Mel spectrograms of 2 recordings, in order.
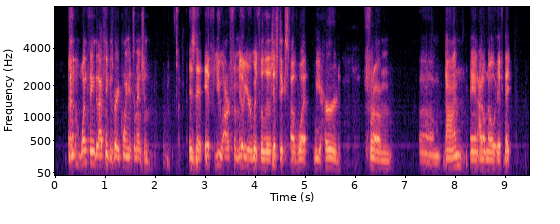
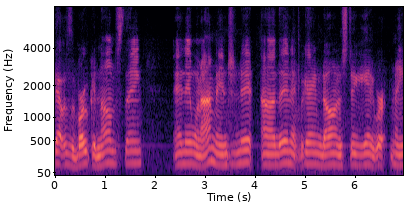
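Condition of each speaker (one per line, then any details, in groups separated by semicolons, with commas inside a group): No condition
Facial paralysis after surgery; post-surgical paralysis of face, neck, tongue, lips, nerve reattached, arm affected; much slower speech, simpler words, voice once lost, worse when tired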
